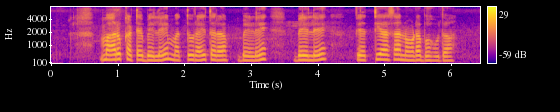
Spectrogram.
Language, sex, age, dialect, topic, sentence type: Kannada, female, 18-24, Central, agriculture, question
